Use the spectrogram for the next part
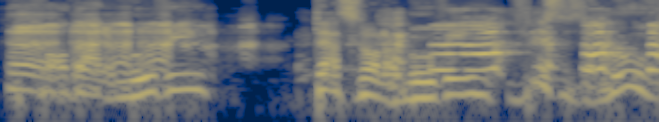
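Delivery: hammed-up Australian accent, rising high and loud; Crocodile Dundee Australian. To the hosts, joking about Crocodile Dundee, in a hammed-up Australian accent.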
